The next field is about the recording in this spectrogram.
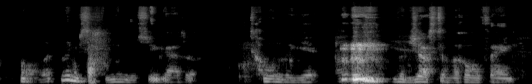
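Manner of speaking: put-on very low, sexy, seductive sultry voice. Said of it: "in her sexiest voice".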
